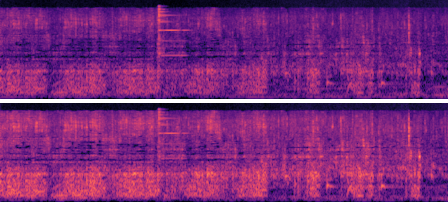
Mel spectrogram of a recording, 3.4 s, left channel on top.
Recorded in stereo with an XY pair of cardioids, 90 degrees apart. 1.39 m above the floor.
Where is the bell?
20° left, 1.1 m.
